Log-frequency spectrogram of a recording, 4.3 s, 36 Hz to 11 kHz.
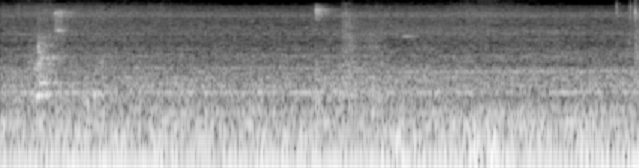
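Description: Steady running noise of a Metro-North M7 electric railcar, an even low rumble with a constant hum and a few faint clicks.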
